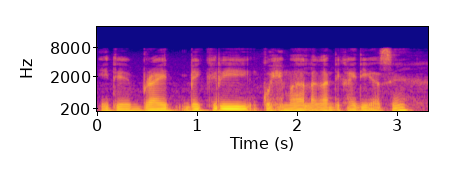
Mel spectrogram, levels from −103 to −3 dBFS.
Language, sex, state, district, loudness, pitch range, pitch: Nagamese, male, Nagaland, Kohima, -15 LUFS, 90-100 Hz, 95 Hz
